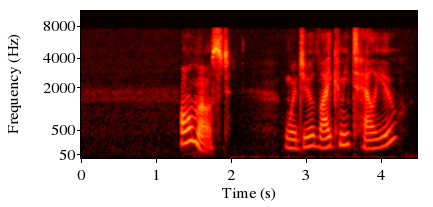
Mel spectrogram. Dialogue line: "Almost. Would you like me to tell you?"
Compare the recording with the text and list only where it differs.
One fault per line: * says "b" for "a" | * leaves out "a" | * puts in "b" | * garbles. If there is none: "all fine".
* leaves out "to"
